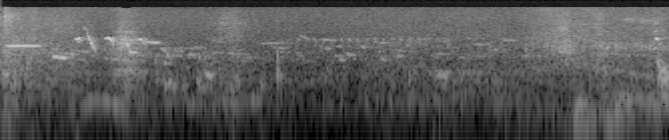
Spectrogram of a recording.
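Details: A sharp-tailed grouse dancing in a meadow near Burwell, Nebraska, gives a busy jumble of clucks, squeaky chirps and short whoops in quick succession, with thin whistles of other birds above.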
